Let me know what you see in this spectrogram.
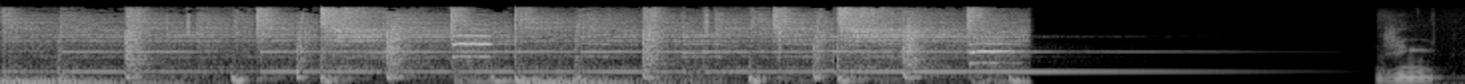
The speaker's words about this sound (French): Après ce jingle maison, tu vas voir,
